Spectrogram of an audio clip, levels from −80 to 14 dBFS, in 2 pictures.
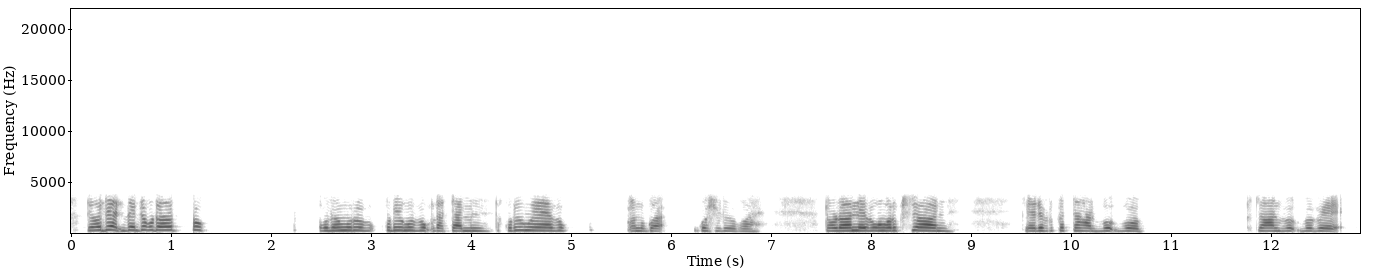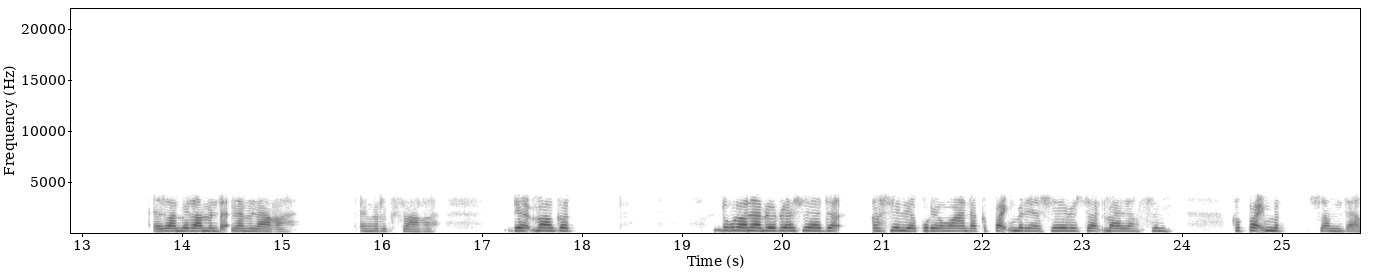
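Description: Throughout, AMR narrowband mobile codec coding squeezes the speech into a band of roughly 250 Hz to 3.5 kHz with nothing above 3.7 kHz. Unlike a plain band limit, it adds a buzzy, synthetic edge, consistent with a mid-range rate around 10.2 kbps.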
